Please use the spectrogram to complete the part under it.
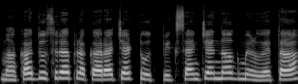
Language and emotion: Goan Konkani, neutral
